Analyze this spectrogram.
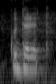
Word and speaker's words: قدرت: سے پہلا ہے بچوں قدرت، کاف پیش دال ریتے، قدرت۔ سب سے پہلا کیا لفظ ہے؟ قدرت۔ قدرت کے معنی کیا ہیں بچوں؟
